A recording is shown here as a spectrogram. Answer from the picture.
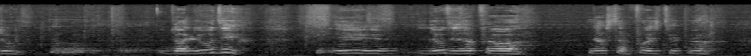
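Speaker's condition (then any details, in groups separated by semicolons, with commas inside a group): Cerebral palsy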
